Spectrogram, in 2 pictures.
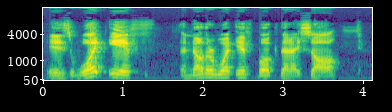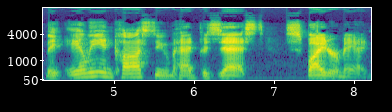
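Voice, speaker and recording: This comic book reviewer speaks with a fan's excitement directly to his audience in a casual, unscripted vlog on his channel. Mid-range in pitch, he talks slowly and expressively with a fairly bright tone. The home recording is dull and lo-fi.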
